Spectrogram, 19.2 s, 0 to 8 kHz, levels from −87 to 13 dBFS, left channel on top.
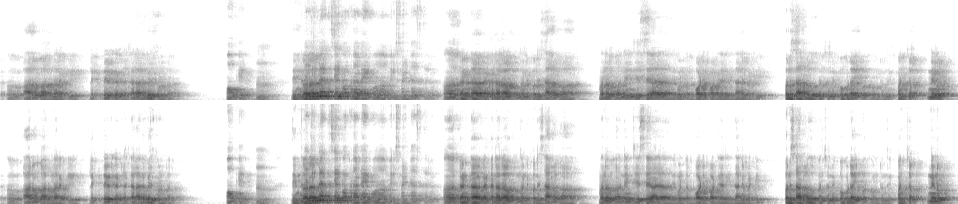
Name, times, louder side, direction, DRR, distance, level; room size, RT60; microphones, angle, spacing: voice 1, 0.1-3.5 5.1-5.4 5.8-6.3 8.9-11.5 12.0-15.2 15.7-18.3 18.5-18.8, right 2 dB, 55° right, 5 dB, 5.0 m, -23 dB
voice 2, 4.5-4.9 6.0-8.7, equal, 30° right, 4 dB, 7.4 m, -22 dB
24.0 x 23.5 x 6.2 m, 0.70 s
head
